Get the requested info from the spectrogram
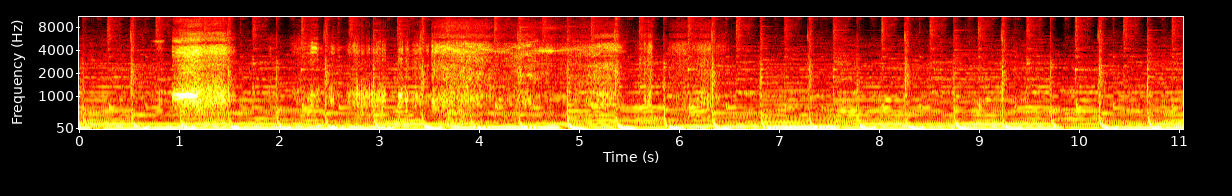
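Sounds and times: music with clicking beat and bass: 0.0s - 11.0s.

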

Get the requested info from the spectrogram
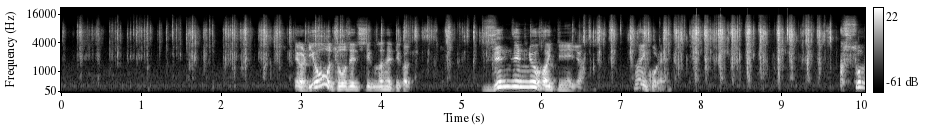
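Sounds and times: plastic sachet crinkling: 0.0s - 9.8s.

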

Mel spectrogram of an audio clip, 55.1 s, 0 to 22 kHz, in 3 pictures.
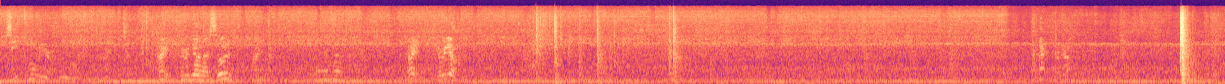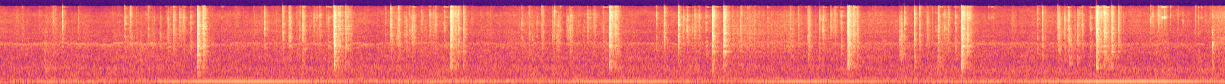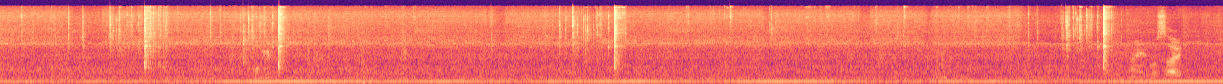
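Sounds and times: washing machine humming: 0.0s - 55.0s.

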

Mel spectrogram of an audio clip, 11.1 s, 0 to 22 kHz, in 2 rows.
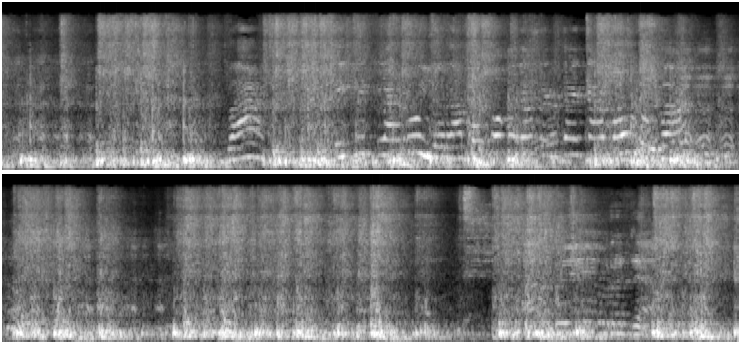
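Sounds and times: marching drum band playing: 0.0s - 11.0s.

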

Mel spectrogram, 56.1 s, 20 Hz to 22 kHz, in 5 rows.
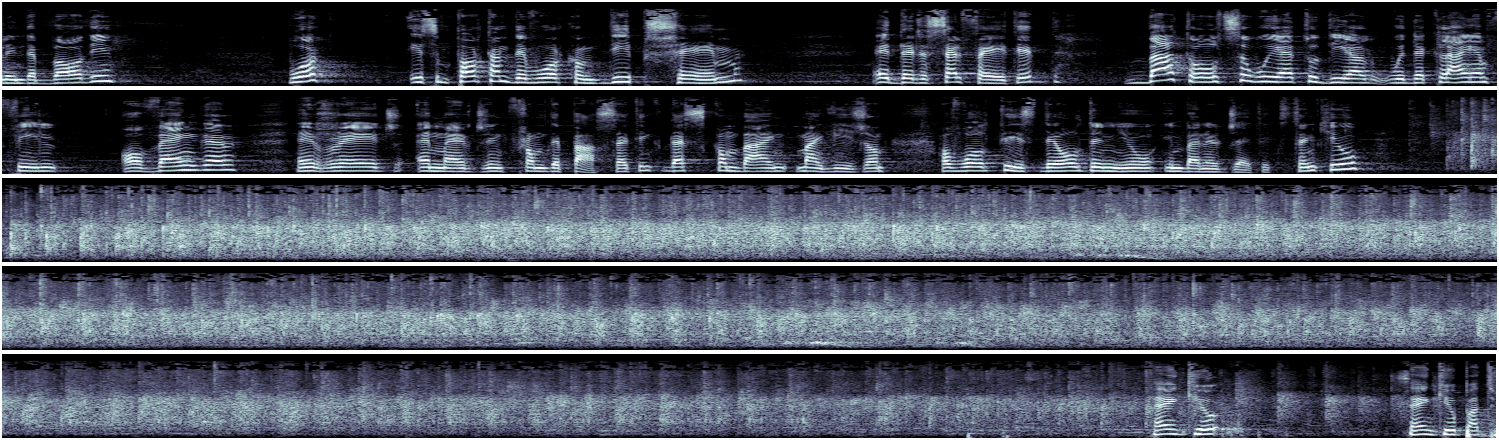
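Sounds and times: audience applauding: 21.8s - 56.0s.

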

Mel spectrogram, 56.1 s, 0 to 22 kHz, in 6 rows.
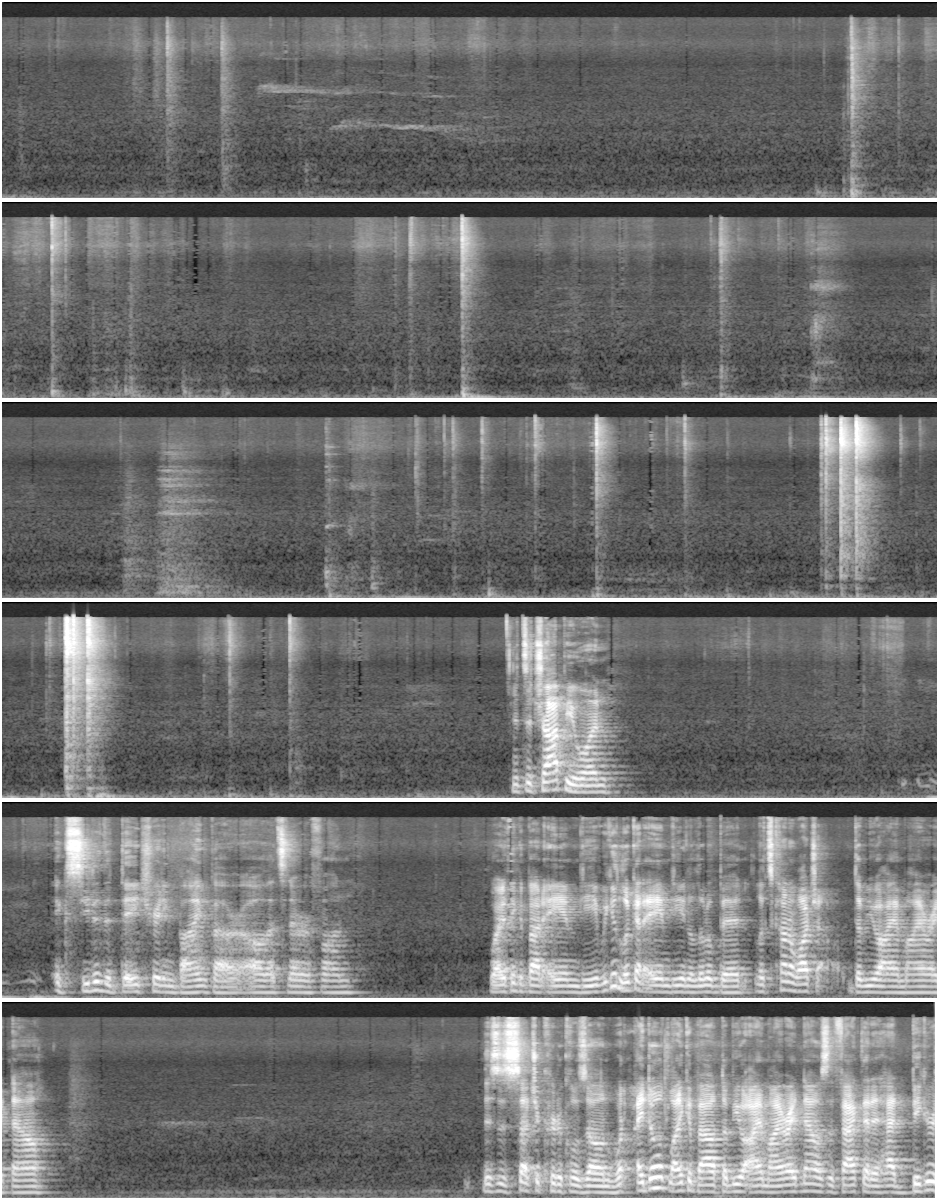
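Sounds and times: faint thin whistling tones: 2.5s - 5.2s, 48.2s - 49.8s.

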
